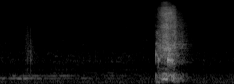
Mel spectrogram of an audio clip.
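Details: A dog sneezing: a single sharp, hissing burst of air after a quiet room, a sneeze.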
